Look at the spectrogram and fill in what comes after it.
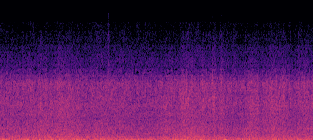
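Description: Torrential cyclone rain pouring in strong, gusting wind: a steady, dense hiss of rain with wind rumbling on the microphone.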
